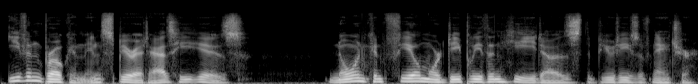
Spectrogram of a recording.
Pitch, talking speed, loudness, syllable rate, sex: 105 Hz, 170 wpm, -17 LUFS, 4.7 syllables/s, male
